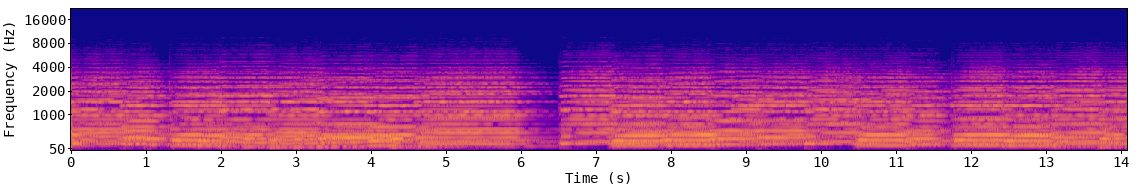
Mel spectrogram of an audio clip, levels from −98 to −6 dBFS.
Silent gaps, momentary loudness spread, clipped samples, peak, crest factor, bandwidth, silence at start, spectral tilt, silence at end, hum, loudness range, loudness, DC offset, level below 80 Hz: none; 4 LU; under 0.1%; -20 dBFS; 14 dB; 8 kHz; 0 s; -7.5 dB/octave; 0 s; none; 2 LU; -33 LUFS; under 0.1%; -72 dBFS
